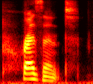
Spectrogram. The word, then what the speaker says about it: present: Like for example, the word present can be a noun or a verb. Yeah. Right. And the stress changes depending on which one it is. Oh, I see. If you stress the first syllable, it means a gift. Okay. But if you stress the second syllable, it means to give something.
